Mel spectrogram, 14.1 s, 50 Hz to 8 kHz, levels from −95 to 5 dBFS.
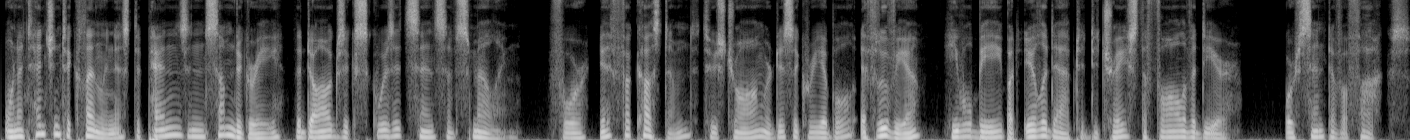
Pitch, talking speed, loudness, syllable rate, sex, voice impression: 115 Hz, 170 wpm, -20 LUFS, 4.9 syllables/s, male, masculine, adult-like, relaxed, weak, slightly dark, slightly muffled, intellectual, slightly refreshing, calm, slightly friendly, kind, modest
